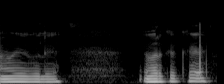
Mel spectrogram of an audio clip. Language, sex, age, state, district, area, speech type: Malayalam, male, 45-60, Kerala, Palakkad, urban, spontaneous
